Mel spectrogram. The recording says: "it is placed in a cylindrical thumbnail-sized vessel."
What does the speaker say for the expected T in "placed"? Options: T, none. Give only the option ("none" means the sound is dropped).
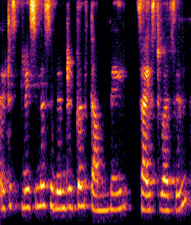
none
